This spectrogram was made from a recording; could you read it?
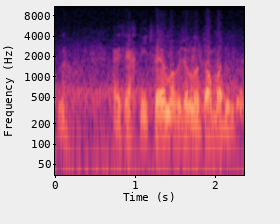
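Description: An actor playing a kindly, worried uncle in a wartime radio play, talking to children in a soothing, coaxing, hesitant way. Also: male voice, mid-range voice, fast talker, natural voice. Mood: gentle, soothing. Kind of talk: Dutch radio play acting. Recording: muffled, noisy old radio recording.

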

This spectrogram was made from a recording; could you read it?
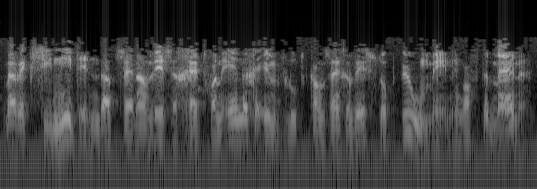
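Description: A considerate, formal lawyer with a low voice and very lively intonation. He sounds reasonable and earnest in radio play style, on a dull old recording. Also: moderate pace, husky, heavily acted. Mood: reassuring. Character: formal, reassuring English family lawyer, kindly and reasonable. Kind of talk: Dutch radio play acting.

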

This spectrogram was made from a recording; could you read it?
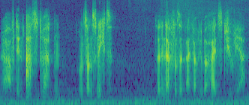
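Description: A man's voice: rumbling low, lively intonation, moderate pace, pushed and bright, in a whisper, exaggerated voice, poor audio. An actor playing an irritable, dismissive man in a radio drama, grumbling brusquely through a telephone effect. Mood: defensive. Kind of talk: German radio play acting.

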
